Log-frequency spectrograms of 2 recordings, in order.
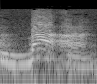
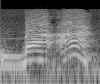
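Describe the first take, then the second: First: The stress is on the first syllable. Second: The stress is on the second syllable. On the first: She already came. "а если пришла «баа» на первый слог" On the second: She is coming now. "Если ударение на втором слоге «баа» приходит"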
